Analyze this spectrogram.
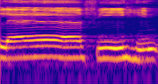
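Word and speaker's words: إيلافهم: Kalau warna biru tua, oh iya warna biru tua itu adalah mad. Nah, dua harakat. I il ilafihim. Nah, dua harakat itu berarti satu ayun atau satu alif.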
